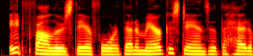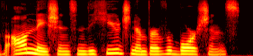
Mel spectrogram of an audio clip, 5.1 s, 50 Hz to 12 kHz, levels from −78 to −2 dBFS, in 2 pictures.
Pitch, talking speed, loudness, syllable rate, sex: 190 Hz, 215 wpm, -19 LUFS, 6.1 syllables/s, female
